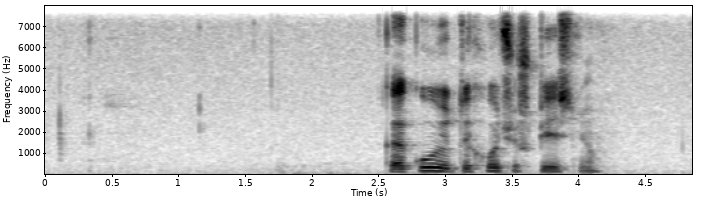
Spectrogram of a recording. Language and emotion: Russian, neutral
